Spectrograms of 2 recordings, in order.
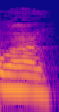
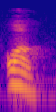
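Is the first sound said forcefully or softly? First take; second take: softly; forcefully. First: The first sound is soft, like English W. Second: The first sound is said with a little force. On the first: The speaker calls it wrong. "It's not Wang" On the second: The speaker calls it right. "And it's a little force to it"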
